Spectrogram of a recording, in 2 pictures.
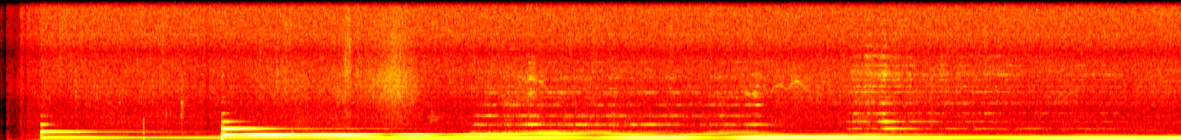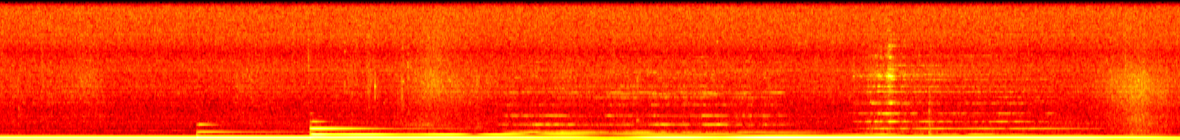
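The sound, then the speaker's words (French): Two singing bowls ring out with long, sustained humming tones, struck several times so fresh chimes bloom over a steady rubbed drone. The resonant, overlapping tones shimmer and linger with no voices. “Là, j'ai pris deux bols avec moi et je vais vous faire euh, voilà chanter et frapper ces deux bols pour euh, quelques secondes pour vous faire découvrir un petit peu le son.”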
